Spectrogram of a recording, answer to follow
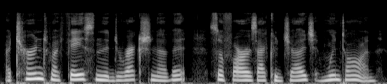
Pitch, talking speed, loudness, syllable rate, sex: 200 Hz, 280 wpm, -16 LUFS, 6.2 syllables/s, female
